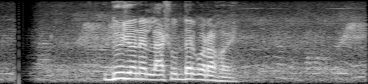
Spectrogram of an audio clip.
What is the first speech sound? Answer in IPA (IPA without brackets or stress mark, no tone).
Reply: d̪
